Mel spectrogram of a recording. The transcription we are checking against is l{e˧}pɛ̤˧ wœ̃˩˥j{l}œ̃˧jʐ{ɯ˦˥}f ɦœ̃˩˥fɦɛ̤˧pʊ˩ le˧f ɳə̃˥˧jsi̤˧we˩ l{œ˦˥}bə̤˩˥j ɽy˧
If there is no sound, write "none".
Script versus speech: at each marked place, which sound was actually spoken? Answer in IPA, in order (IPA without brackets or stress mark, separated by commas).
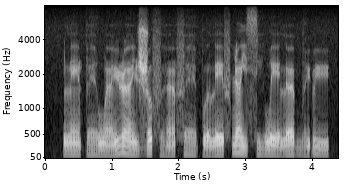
ẽ˧, ɭ, ʊ˦˥, œ˦˥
